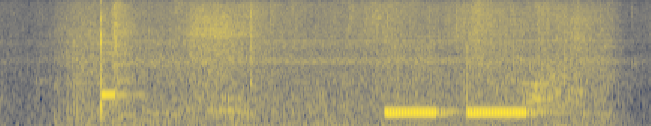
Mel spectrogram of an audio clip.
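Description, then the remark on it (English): A mobile phone call, made by a woman in a corridor as she leaves, rings as two steady, fairly loud buzzing bursts in quick succession, after a short beep earlier, over a faint background hiss with no one speaking. “She pauses in the corridor as she's leaving, then gets out her phone and makes a call.”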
